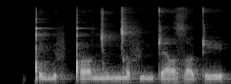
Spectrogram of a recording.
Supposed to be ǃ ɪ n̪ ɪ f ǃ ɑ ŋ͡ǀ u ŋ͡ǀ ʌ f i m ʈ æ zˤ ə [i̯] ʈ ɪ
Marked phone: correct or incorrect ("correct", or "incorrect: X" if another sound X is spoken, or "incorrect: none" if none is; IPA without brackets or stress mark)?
correct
